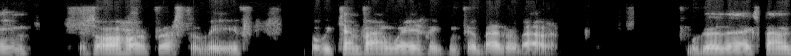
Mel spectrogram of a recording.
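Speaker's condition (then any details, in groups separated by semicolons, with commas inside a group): ALS; speech still preserved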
